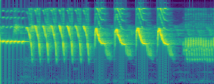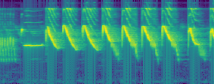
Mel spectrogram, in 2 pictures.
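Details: Atlantic canary song: a quick run of clipped downslurred notes, a harsh buzzy burst, then a slower, regular series of loud sweeping whistles.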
